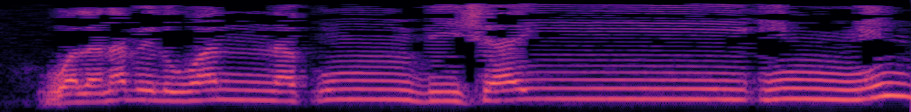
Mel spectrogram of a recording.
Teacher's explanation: قرأ ورش بتوسط وإشباع اللين المهموز في لفظ بشيء · Term: التوسط ثم الإشباع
